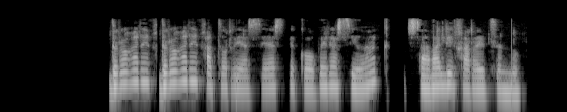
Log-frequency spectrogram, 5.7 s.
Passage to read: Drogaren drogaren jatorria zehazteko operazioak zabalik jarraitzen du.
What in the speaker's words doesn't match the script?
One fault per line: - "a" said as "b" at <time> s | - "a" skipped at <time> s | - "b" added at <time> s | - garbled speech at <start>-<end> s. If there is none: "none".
none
